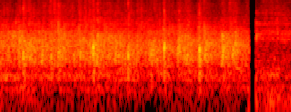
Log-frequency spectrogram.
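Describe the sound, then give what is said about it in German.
An audience applauds steadily, a dense wash of many hands clapping with a few sharper claps popping out, then it briefly cuts off before resuming. “Das ist doch einen ganz großen Applaus bitte wert, wenn jemand sagt, das mache ich nicht nur einmal, sondern das mache ich auch wieder.”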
